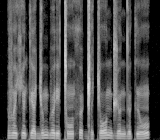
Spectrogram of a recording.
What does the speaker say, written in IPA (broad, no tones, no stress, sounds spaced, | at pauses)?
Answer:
v ɛ̃ ç ɛ̃ kʲ a ɟ ʏ m b ø ɾʲ e ǀ õ θ ø ɡ͡ǁ ɛ c o n d͡ʒ ø n d ø kʲ õ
